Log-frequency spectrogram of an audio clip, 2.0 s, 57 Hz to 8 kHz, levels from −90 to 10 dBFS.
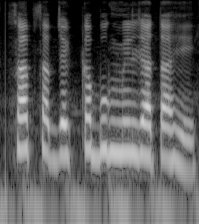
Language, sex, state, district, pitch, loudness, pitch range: Hindi, female, Bihar, Samastipur, 270 Hz, -17 LUFS, 250-285 Hz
